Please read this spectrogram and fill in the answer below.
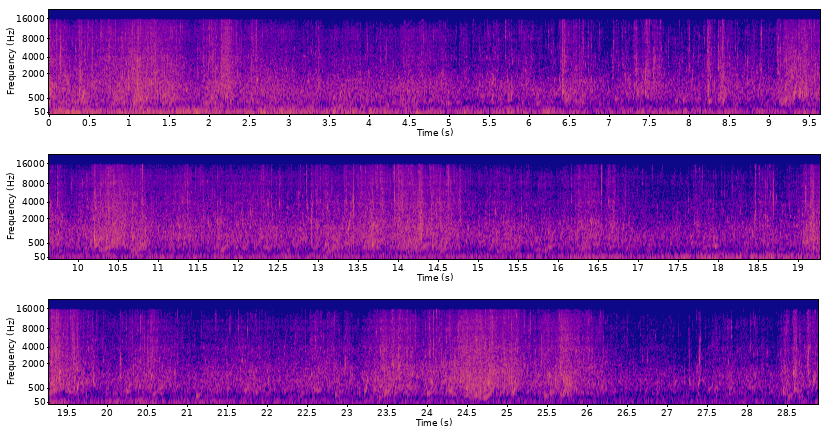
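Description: Faint water splashing and trickling from kayak paddle strokes, the blades dipping and dripping every few seconds.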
